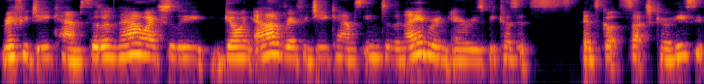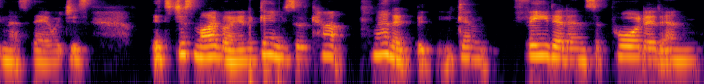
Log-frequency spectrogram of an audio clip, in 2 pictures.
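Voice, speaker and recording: A woman's voice: mid-range voice, normal speed, sharp tone, low-quality recording. A woman hosting a podcast interview, talking enthusiastically in long rambling sentences full of restarts. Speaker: podcast host. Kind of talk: conversational interview.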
